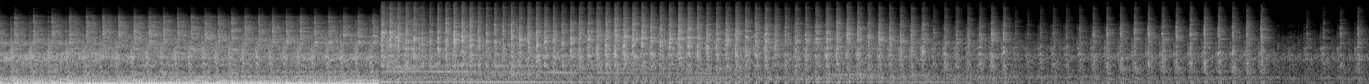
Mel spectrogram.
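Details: 3-cylinder Lister boat diesel, cold first start after 8 liters of water pumped out: lumpy clatter about four beats a second, revs surging and sagging at heavy throttle while stationary, a rough hunting idle. Air in the system or crankcase water suspected.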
